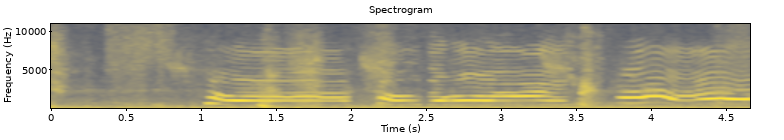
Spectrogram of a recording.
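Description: A young girl screams shrilly close by.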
